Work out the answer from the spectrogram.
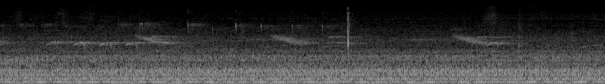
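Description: A bird calling repeatedly, short falling chirps about every second and a half, over a steady low machine hum. A single light click about three and a half seconds in.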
